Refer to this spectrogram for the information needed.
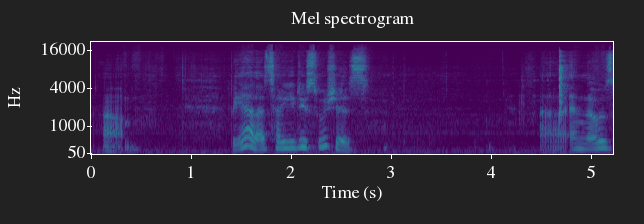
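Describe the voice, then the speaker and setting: A woman speaks with a dark, mellow tone that is somewhat breathy. Her pitch varies in an ordinary way. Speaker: hobby dot painter. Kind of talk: casual tutorial talk to camera. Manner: hesitant, some stuttering.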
